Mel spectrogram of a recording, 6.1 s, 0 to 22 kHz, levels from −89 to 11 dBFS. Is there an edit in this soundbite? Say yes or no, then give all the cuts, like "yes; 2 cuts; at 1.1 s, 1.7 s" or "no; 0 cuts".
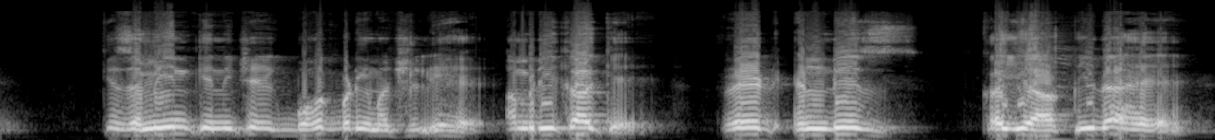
yes; 1 cut; at 2.4 s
